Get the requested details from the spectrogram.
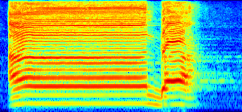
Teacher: Ikhfanya 2 harakat dan tipis.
